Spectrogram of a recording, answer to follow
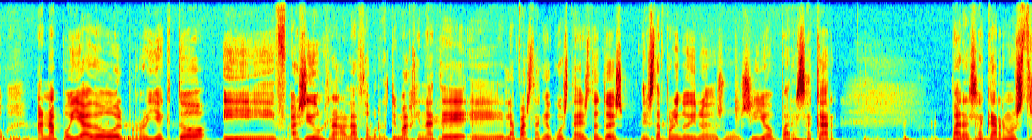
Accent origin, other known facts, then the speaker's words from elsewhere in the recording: Eibar, Basque Country, Spain; Y Gastelupeco está cerca de mi pueblo de Eibar.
